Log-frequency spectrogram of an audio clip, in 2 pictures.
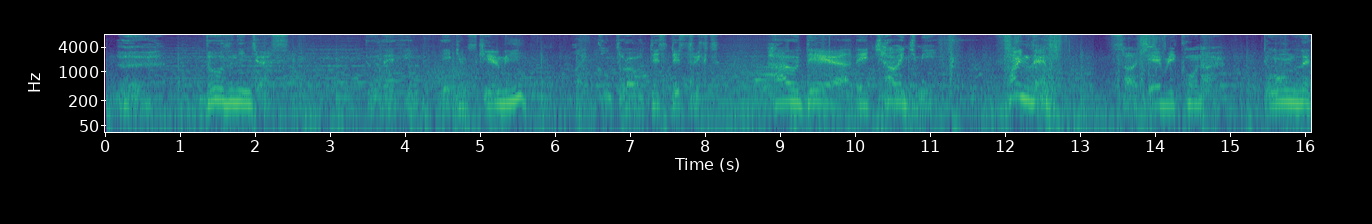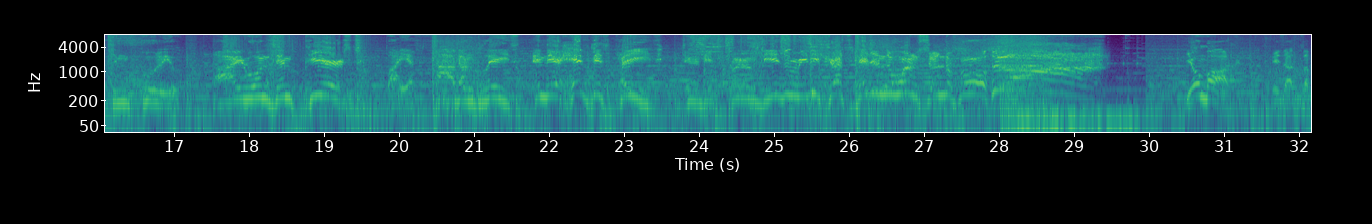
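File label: Japanese, male, English Warrior to DJ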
